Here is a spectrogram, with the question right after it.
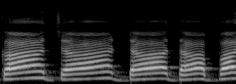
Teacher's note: ग ज ड द ब जो है यह अल्पप्राण सघोष हैं।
